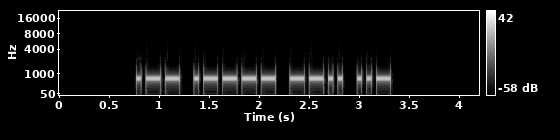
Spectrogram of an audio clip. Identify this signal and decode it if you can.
Morse code, heard as a keyed tone, about 25 wpm, 700 Hz. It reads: W1ZU
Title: NA SOTA Activator Callsigns 25wpm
